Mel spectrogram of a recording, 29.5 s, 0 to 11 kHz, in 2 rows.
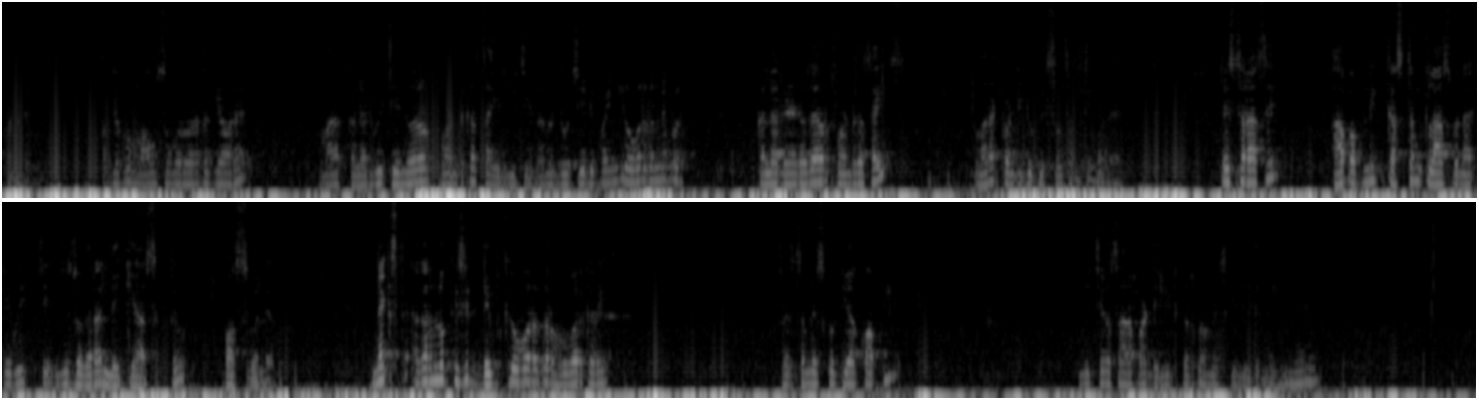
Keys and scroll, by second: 9.6 ctrl+s, 11.7 ctrl+w, 17.1 ctrl+w, 23.6 ctrl+c.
